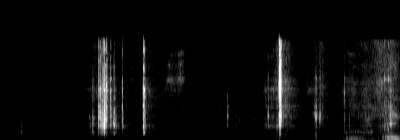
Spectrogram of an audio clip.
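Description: A few sharp clicks and taps as a small die-cast metal toy car is turned over in the hands, the loudest about half a second in and another near a second and a half; a voice starts right at the end.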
